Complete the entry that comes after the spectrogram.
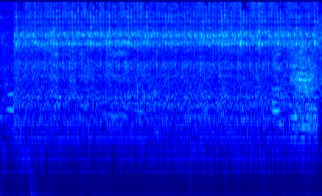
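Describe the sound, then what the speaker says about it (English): A long-tail boat driven by a truck engine runs at a steady, low drone, moderately close, with faint talk over it. "Once again we boarded a long-tail boat, this time powered by what looks like a truck engine."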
